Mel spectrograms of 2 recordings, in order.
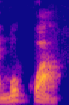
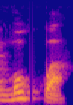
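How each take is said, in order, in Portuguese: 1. O acento tônico está na segunda sílaba. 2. O acento tônico está na primeira sílaba. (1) "é mukwa. Então nós temos o acento tônico na segunda sílaba" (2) "não é mukwa"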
